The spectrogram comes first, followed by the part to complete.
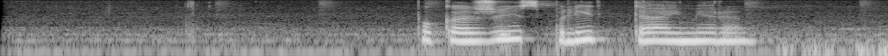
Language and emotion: Russian, neutral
